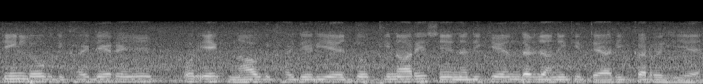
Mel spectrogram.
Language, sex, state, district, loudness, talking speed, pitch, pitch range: Hindi, male, Rajasthan, Bikaner, -16 LUFS, 215 wpm, 115 Hz, 115-120 Hz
